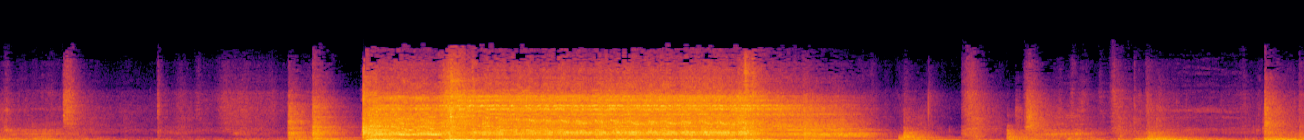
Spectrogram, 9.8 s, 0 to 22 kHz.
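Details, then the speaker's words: 1955 Chevy small block V8, previously run but sitting roughly 10-12 years, first start attempt: cranking, then catches and roars about three seconds on lawnmower gas poured down the carburetor throat before dying back to cranking; has spark, lacks fuel supply (suspected). "All right, so right away you heard that vroom, right? So I think she's sparking."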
